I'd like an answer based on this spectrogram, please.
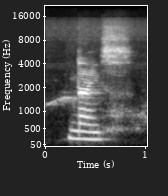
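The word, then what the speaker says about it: gneiss: it is pronounced as nice g is silent uh it is originally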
